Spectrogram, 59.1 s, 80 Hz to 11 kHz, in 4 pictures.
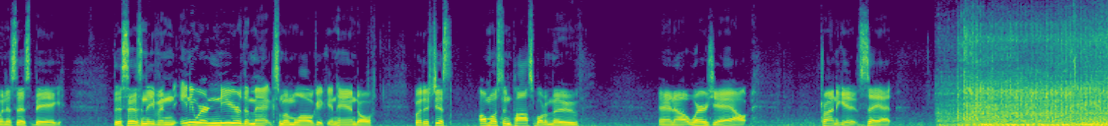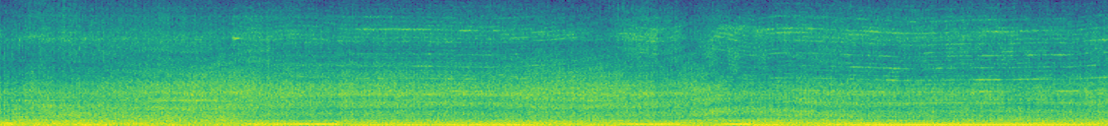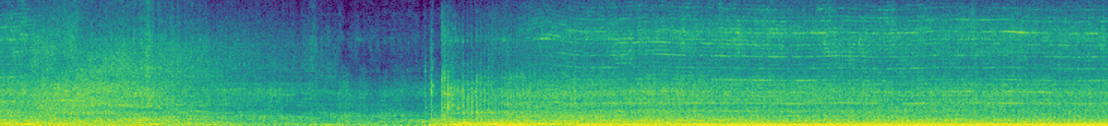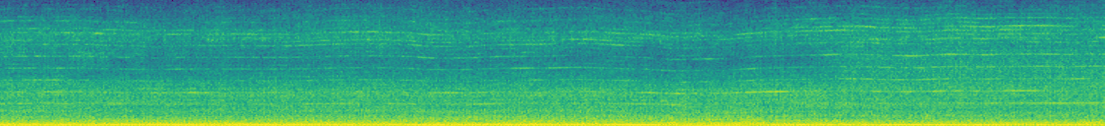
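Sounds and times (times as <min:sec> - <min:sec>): small gasoline engine running: 0:12.4 - 0:59.0.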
